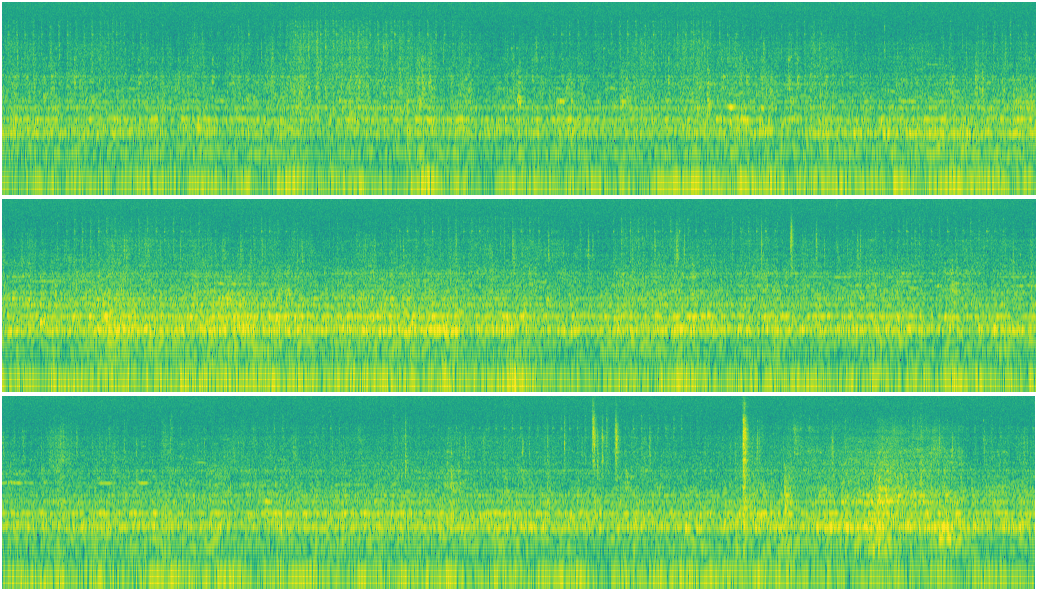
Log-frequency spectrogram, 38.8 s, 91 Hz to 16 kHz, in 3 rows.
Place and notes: Timuran Express from Johor Bharu and Jeranut
(zoom H2, contact mic)
Johor, Malaysia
